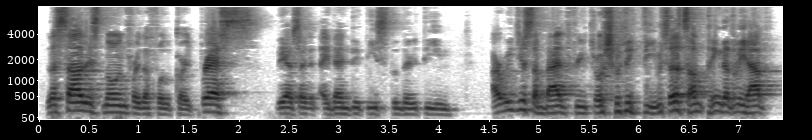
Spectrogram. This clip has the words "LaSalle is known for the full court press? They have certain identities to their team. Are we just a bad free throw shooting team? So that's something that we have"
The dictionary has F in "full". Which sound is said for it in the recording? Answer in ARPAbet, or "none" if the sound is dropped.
F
